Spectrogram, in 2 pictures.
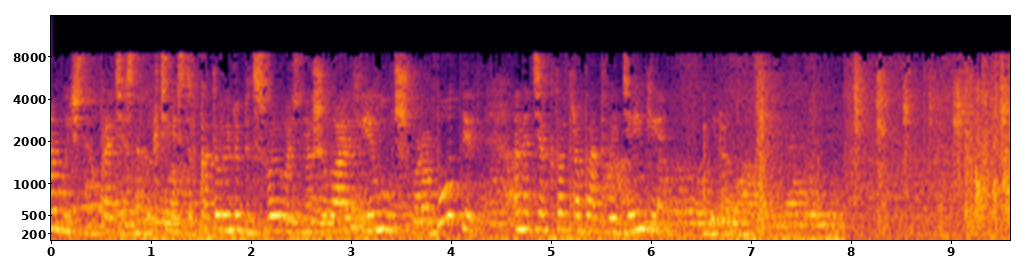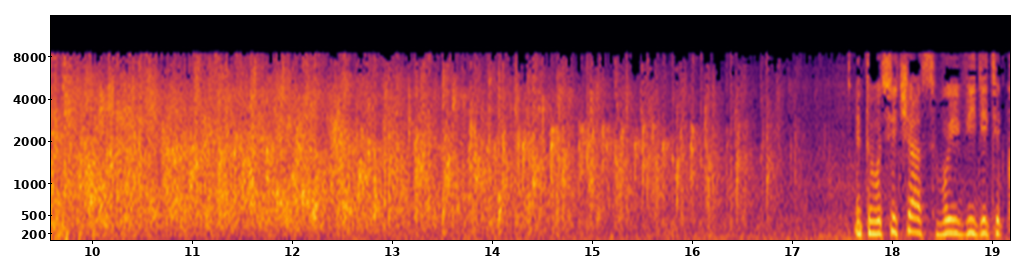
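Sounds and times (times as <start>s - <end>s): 
speech: 0.2s - 8.3s, 17.6s - 19.1s
audience in Moscow applauding after a film screening: 8.8s - 17.4s.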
